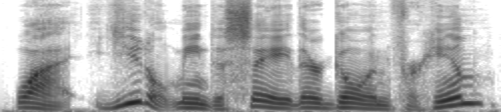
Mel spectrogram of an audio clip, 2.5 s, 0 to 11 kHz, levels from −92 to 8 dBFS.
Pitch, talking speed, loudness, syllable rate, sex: 140 Hz, 240 wpm, -18 LUFS, 5.0 syllables/s, male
